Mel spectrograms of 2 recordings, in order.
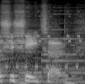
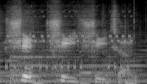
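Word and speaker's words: Shichishito: I think it's actually, Shishito. Is how we pronounce it. It's not Shishito. It's Shichito.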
